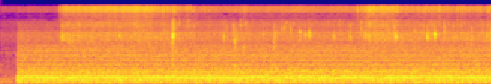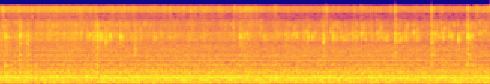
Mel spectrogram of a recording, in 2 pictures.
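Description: Hot oil sizzling in a wok as sliced garlic, ginger and shallots fry, with a metal spatula scraping and tapping the pan, over a steady hum. The sound starts abruptly just after the opening and stays loud and even.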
